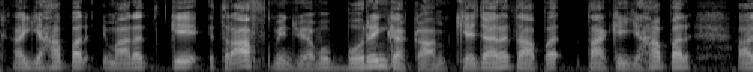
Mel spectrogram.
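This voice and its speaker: A male sports reporter, his voice sitting slightly higher than most men's. He reports steadily but fills the gaps with long "aa" sounds. The recording is dry, with little room sound. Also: no room sound. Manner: many drawn-out "aa" fillers between phrases. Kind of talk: on-site news report.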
